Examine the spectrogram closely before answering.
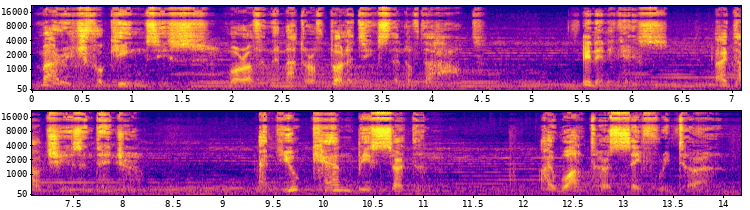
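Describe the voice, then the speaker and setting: A man's voice: very deep voice, big pitch swings, a little slow, gravelly, over loud music, heavily acted. An actor playing a zealous, scornful Frankish king in a video game, theatrical and brooding, with sudden swells. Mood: cool, calculating. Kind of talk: video game cutscene acting.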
